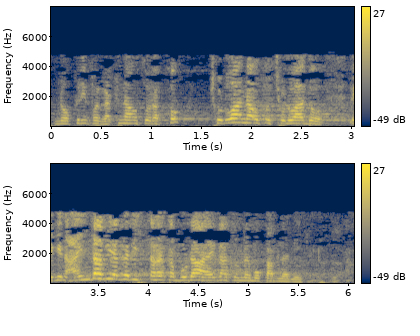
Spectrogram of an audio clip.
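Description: A man preacher voicing a mighty male royal wrestler who speaks with calm, steady dignity. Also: high-pitched. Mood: resolute. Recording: echoey hall, muffled sound.

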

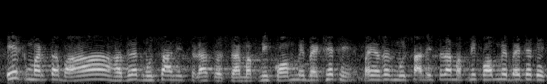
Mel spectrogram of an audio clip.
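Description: A man's voice: sits high, steady tone, creaky. A man preaching a sermon, telling a story with passion and asking his listeners questions directly. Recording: tinny phone-like sound in a reverberant hall.

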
